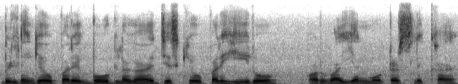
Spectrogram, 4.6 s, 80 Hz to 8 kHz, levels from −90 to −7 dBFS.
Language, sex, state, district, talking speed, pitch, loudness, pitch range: Hindi, male, Arunachal Pradesh, Lower Dibang Valley, 210 wpm, 125 Hz, -12 LUFS, 120-130 Hz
